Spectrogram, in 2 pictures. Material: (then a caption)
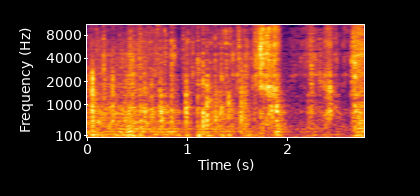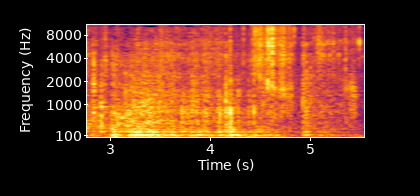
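Soap. Hands with long dark nails dig through a pile of small, hollow, multicolored dried-soap tubes in pastel pink, green, blue and cream, grabbing and crushing them between the fingers. The result is a dense run of crisp, crunchy crumbling and crackling with a bright, high edge, swelling into louder bursts of crushing.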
